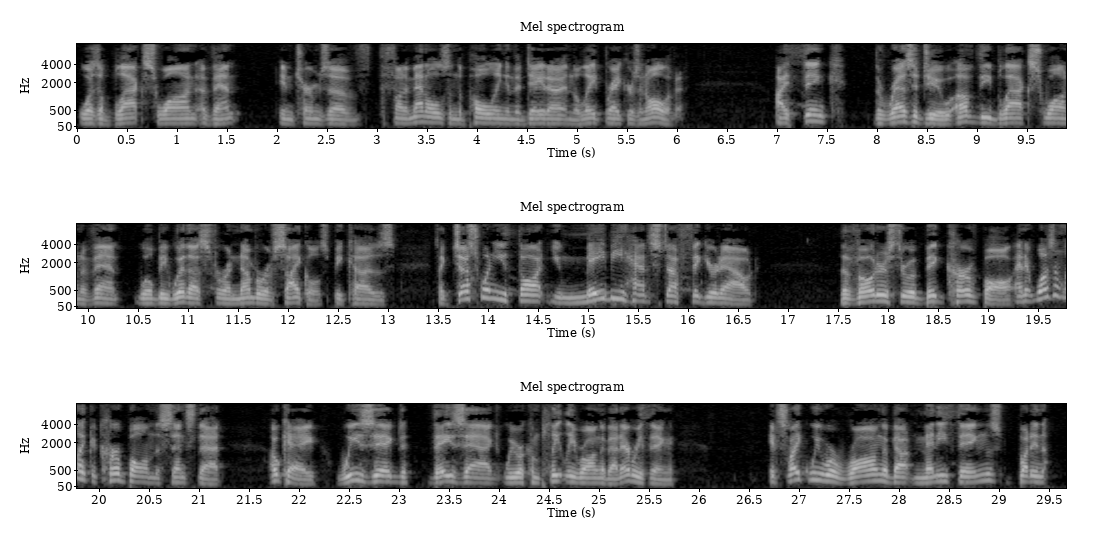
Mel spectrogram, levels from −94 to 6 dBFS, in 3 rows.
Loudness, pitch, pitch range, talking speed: -28 LUFS, 135 Hz, 120-165 Hz, 185 wpm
